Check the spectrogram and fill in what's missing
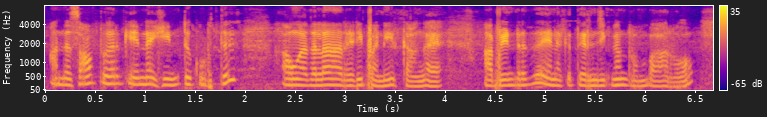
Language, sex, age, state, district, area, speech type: Tamil, female, 30-45, Tamil Nadu, Chennai, urban, spontaneous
